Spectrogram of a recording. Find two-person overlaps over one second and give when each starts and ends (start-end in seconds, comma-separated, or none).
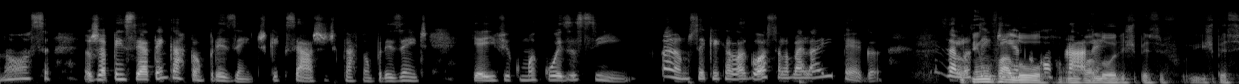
9.6-11.1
